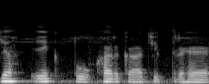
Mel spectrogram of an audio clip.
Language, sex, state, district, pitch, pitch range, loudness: Hindi, male, Jharkhand, Ranchi, 125 Hz, 115-135 Hz, -20 LUFS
